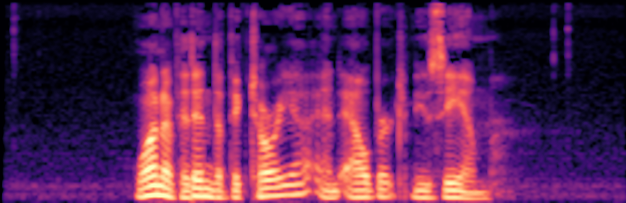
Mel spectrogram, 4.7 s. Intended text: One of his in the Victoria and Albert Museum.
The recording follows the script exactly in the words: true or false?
true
